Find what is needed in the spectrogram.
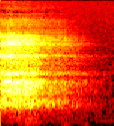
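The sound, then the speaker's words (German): A single deep breath during a guided breathing exercise: one long, airy exhale that starts loud and fades away over about a second and a half, with no voices. “Atme mal ein. Jetzt. Und dann atme aus.”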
